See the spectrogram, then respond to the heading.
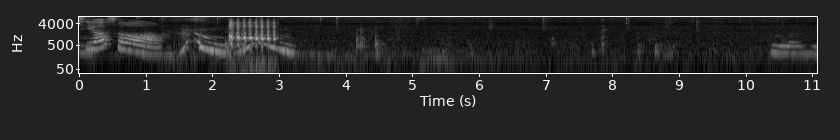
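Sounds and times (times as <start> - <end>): quiet room hiss: 0.0 - 11.0
children chewing and eating: 3.0 - 11.0.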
